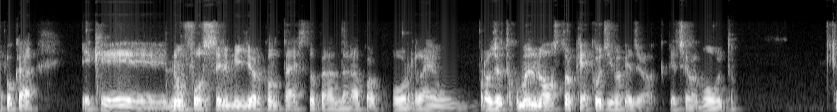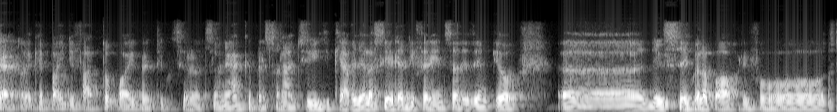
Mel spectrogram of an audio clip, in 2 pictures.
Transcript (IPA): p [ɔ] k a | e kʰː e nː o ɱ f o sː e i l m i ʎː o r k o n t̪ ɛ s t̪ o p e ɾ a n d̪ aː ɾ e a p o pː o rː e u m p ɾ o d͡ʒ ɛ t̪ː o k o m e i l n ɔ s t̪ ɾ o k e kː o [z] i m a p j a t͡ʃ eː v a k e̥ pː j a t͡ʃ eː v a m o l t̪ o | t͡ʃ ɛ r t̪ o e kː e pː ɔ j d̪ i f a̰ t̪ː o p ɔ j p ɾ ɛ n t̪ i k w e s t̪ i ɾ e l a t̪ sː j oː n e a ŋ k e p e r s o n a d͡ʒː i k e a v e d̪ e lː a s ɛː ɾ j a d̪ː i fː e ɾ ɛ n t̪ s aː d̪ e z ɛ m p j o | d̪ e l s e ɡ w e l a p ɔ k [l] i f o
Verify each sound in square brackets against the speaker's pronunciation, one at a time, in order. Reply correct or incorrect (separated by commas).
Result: incorrect, correct, incorrect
